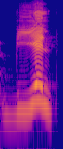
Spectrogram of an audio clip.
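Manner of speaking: BIEN with the e hit loud; stress on the E. Shown as a demonstration. Teacher shows the tonic syllable, bien loud on the e. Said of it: "¿Dónde recae la sílaba tónica?".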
